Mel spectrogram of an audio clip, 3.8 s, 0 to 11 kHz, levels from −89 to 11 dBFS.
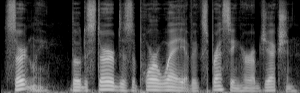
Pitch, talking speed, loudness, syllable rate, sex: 100 Hz, 160 wpm, -18 LUFS, 5.6 syllables/s, male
